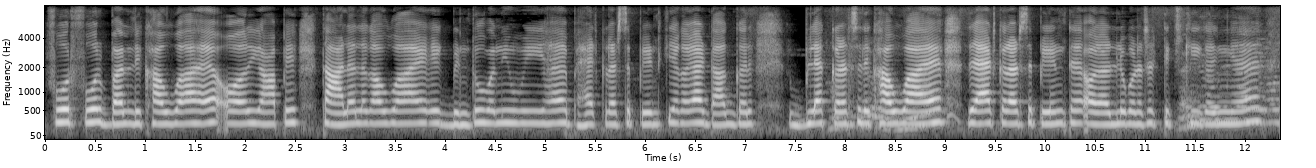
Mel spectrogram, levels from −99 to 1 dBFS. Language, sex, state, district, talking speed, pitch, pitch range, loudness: Hindi, male, Chhattisgarh, Rajnandgaon, 225 wpm, 245 Hz, 235-255 Hz, -20 LUFS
